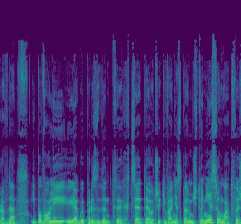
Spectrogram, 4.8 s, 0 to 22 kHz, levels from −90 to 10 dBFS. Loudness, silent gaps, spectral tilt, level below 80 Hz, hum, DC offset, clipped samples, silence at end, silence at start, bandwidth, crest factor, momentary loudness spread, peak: -18 LUFS; none; -7 dB/octave; -46 dBFS; none; under 0.1%; under 0.1%; 0 s; 0 s; 19 kHz; 14 dB; 7 LU; -4 dBFS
